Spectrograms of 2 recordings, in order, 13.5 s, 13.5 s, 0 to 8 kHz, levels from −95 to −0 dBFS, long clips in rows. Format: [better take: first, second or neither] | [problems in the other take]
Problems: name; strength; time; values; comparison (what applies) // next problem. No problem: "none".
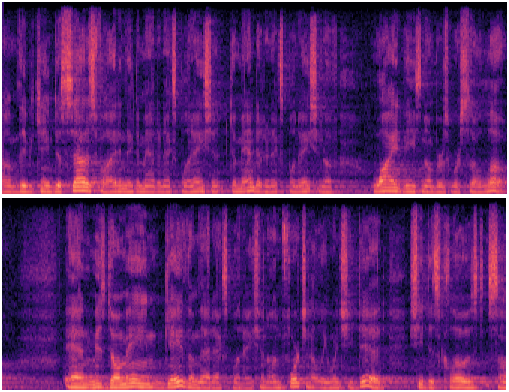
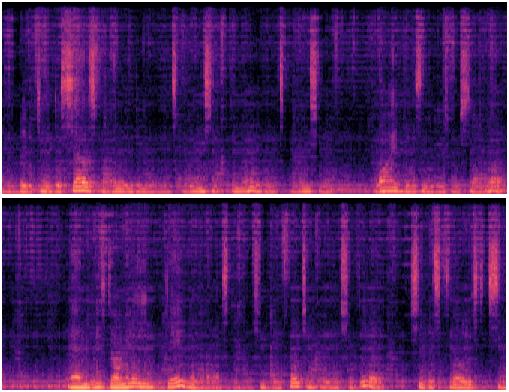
first | noise reduction (neural separator model SepFormer DNS4)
